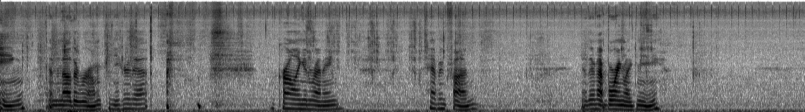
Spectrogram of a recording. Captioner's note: laughs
